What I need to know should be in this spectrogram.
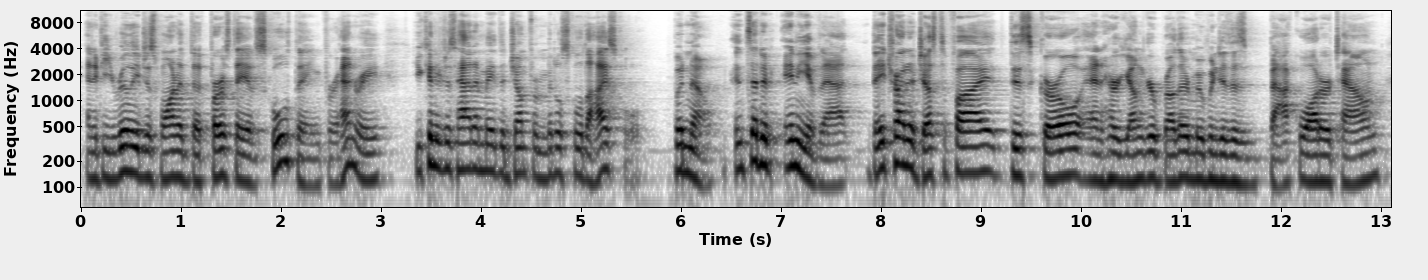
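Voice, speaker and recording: A man's voice: medium pitch, fairly bright tone. A man delivering scripted video essay commentary in a conversational, exasperated way with emphatic rhetorical questions. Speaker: video reviewer and host.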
